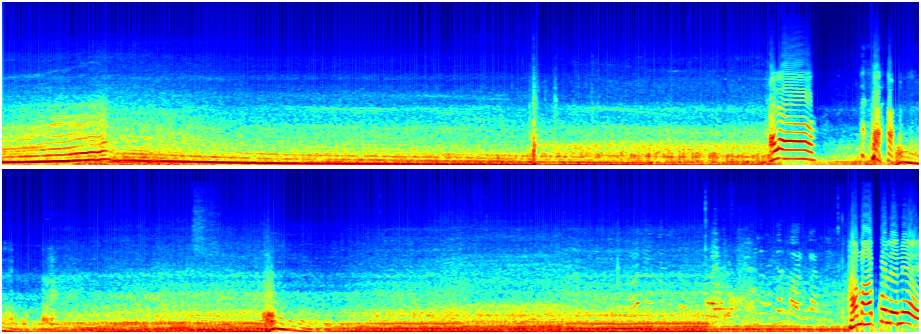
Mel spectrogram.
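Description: A motorcycle engine runs close by, rising and falling as the bike rides along and then idles.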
